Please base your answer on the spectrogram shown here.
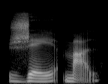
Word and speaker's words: j'ai mal: You say it like j'ai mal, and it literally means I have pain.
